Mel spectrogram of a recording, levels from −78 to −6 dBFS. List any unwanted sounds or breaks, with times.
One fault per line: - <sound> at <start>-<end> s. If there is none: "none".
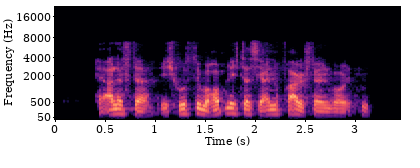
none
